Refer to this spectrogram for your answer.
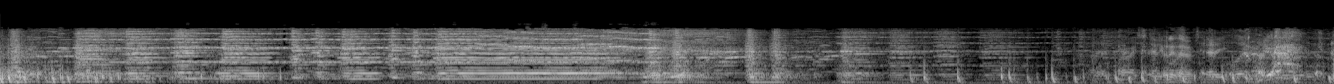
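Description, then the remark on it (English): Horses set off with a flurry of clattering hooves and a whinny as riders mount and ride off, busy, layered over a steady musical or tonal backdrop that grows more percussive toward the end. “All right, on your horses, let's ride.”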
